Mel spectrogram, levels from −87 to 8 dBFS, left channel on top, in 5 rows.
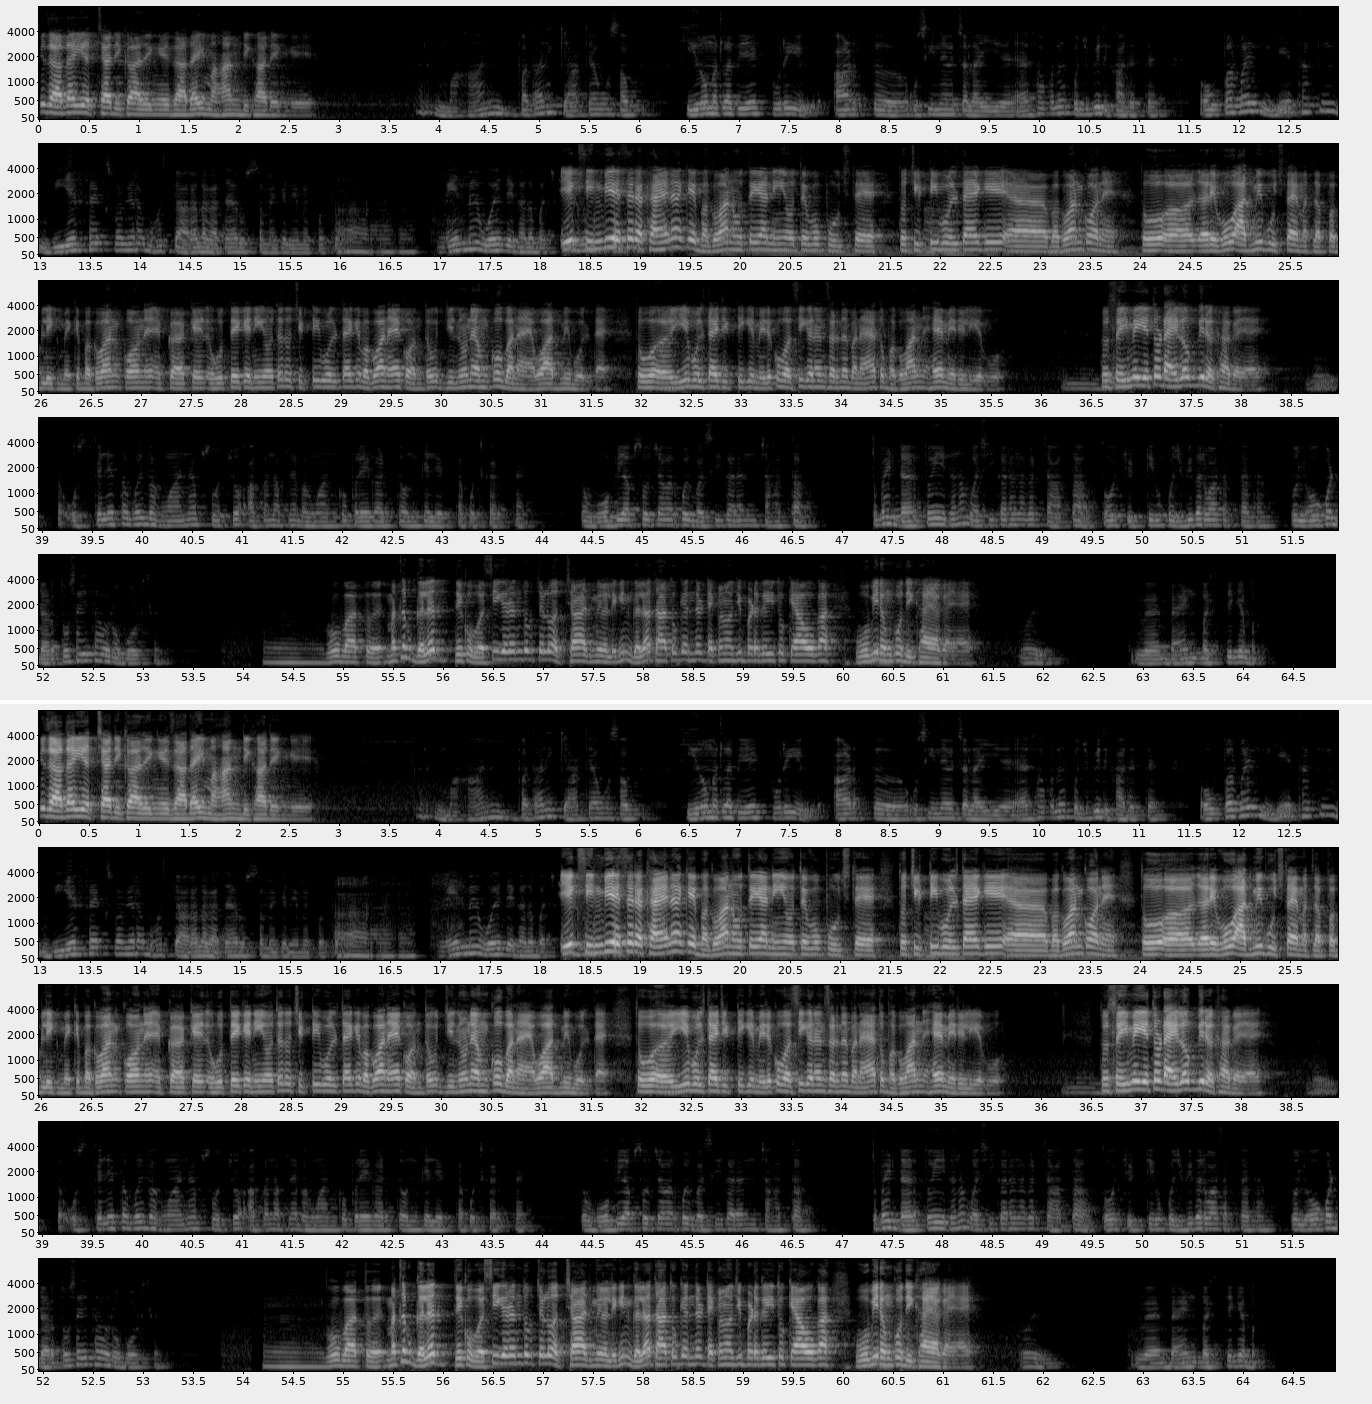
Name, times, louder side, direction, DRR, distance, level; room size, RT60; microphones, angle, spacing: voice 1, 0.0-2.7 16.0-16.3 18.2-35.6 36.6-38.2 54.2-61.3, right 6 dB, 85° right, 0.5 m, -29 dB
voice 2, 3.8-6.1 6.4-11.3 11.6-16.1 17.0-18.6 21.8-22.1 32.2-32.3 36.2-36.8 38.6-43.9 44.4-46.7 47.3-53.2 60.2-60.7 61.8-62.1 62.9-64.1, equal, 10° left, 2.2 m, -46 dB
sound 1, 19.4-26.2, right 1 dB, 80° left, 3.2 m, -59 dB
23.5 x 9.5 x 2.9 m
head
